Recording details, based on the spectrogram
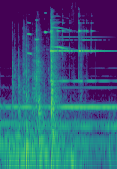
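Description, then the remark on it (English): A corner store (bodega) door opens with a soft thunk and a bright bell rings once, its clear metallic tone lingering and slowly fading over low background hum. No one speaks. “Bell rings as you step back inside.”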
